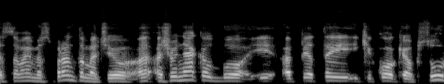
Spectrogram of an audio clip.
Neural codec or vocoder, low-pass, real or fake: none; 14.4 kHz; real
